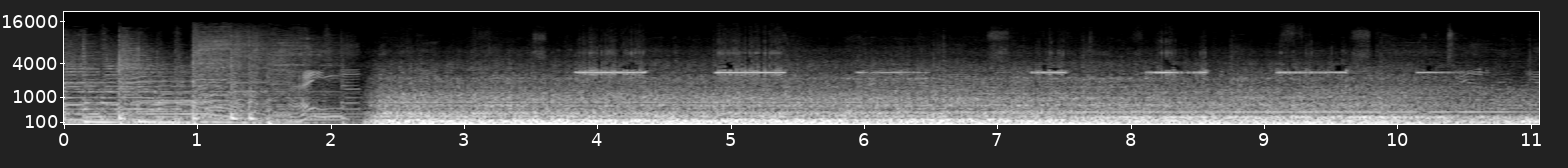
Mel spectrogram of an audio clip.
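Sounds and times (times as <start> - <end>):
engine rumble: 1.7 - 11.0
reversing alarm beeping: 3.7 - 6.6, 7.2 - 10.6.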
